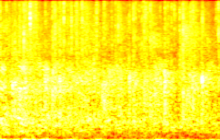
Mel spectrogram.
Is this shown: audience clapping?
yes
